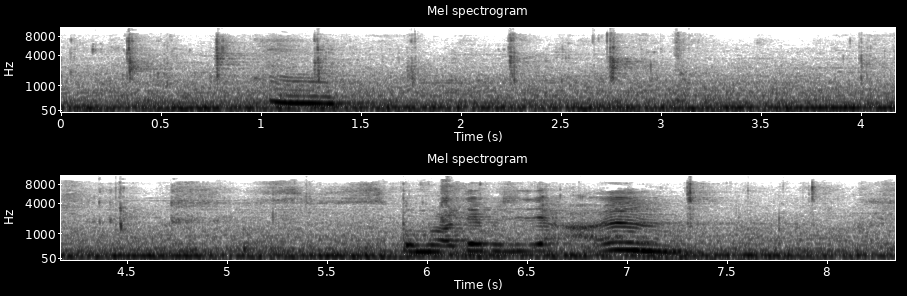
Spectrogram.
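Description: A young woman hums and murmurs with pleasure between bites.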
